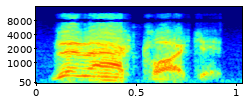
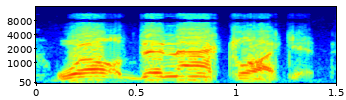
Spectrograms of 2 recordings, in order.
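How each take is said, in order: First: Higher, punchier repeat with then stressed. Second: Slow, each word weighted on act; slow emphatic. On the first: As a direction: hit then, pitched up. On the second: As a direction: lean hard on act, slowly. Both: Shown as a demonstration.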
